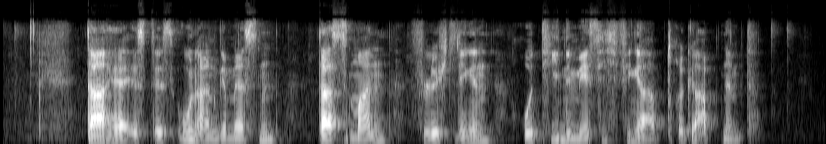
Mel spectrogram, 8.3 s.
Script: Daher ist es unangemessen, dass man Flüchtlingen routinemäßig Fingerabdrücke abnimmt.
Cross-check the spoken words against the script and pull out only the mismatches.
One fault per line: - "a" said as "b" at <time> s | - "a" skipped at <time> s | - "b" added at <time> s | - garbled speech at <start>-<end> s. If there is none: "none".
none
